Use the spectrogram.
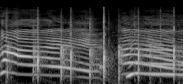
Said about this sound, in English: I'm clapping for myself. That's fine. It's perfectly fine.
